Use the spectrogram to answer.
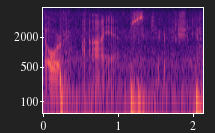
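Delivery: hushed whispered confession; whispering. Real, not acted. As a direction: whisper it, a bit shaken. Admits being scared.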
